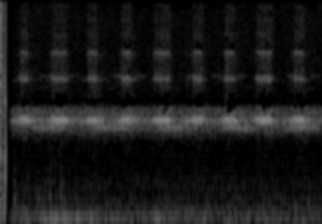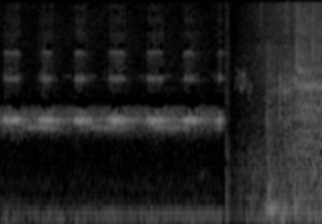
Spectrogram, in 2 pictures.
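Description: High, even chirping like a cricket, about two or three chirps a second, starting and stopping abruptly.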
